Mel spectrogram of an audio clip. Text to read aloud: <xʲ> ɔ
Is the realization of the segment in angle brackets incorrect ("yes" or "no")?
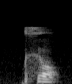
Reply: no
